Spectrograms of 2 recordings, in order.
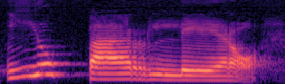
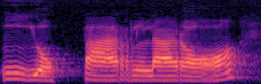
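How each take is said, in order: First: The vowel after 'parl' is an 'e' sound. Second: The vowel after 'parl' is an 'a' sound. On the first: The speaker calls it right. "dobbiamo invece ricordare di dire io parlerò" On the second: The speaker calls it wrong. "anziché dire io parlerò, che viene spontaneo a molti studenti"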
